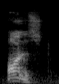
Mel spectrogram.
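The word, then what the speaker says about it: honest: शी डज से it properly इ से से ऑनेस्ट nothing will happen hard working right now hard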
